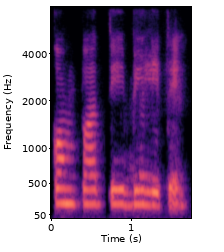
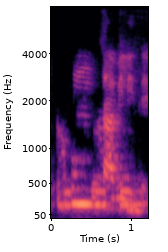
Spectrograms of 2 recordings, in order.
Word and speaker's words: comptabilité: J'ai d'autres bonnes connaissances connaissance, en connaissance en compatibilité. comptabilité, Ok. পিটা silent, হ্যাঁ, হ্যাঁ, comptabilité, পি compatibility.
